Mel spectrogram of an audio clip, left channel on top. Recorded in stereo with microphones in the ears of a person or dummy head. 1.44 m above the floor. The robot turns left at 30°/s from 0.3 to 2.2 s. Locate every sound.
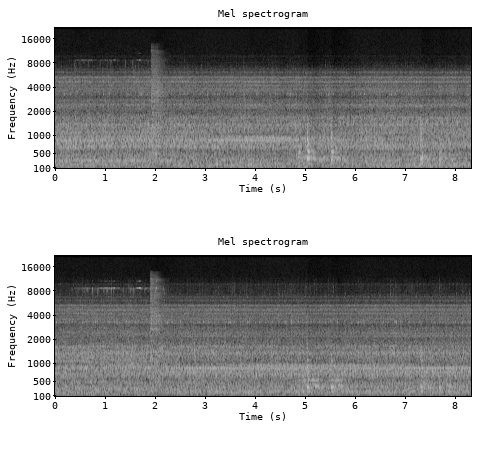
1.9 s crushing: 70° right (ahead or behind), 4 m; by 2.2 s 80° right, 4 m
4.8 s knocking: 15° left (ahead or behind), 0.8 m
